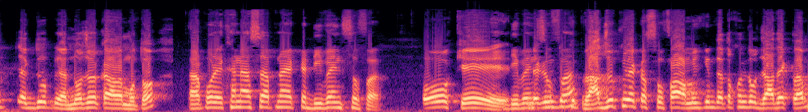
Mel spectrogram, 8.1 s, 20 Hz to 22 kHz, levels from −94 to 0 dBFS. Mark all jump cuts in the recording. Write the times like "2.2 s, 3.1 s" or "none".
1.7 s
